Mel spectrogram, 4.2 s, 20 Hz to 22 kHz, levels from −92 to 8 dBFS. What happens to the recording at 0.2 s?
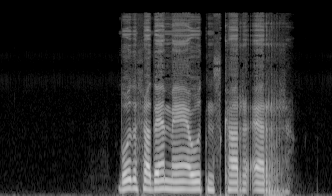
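At 0.2 s, as everywhere else in this speech clip, you're hearing imaging from sample-and-hold upsampling. It looks like the audio began at about 11 kHz and was raised to 48 kHz by repeating each sample, with nothing to smooth the steps. That leaves mirrored copies of the spectrum, the first sitting between 5.5 and 11 kHz at about 20 dB below the speech. It comes across as a bright metallic fizz riding along with the voice.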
